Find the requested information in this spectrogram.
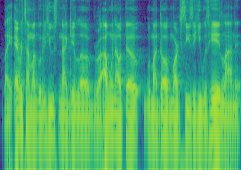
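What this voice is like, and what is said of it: New Orleans accent. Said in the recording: “I'm from New Orleans, so like they gotta adapt to, I guess, my accent, ... like my pace.”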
